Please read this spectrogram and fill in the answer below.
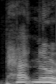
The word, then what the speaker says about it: patina: Is it patina or patina? – Patina.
